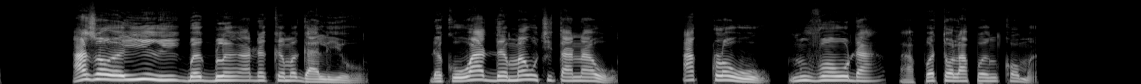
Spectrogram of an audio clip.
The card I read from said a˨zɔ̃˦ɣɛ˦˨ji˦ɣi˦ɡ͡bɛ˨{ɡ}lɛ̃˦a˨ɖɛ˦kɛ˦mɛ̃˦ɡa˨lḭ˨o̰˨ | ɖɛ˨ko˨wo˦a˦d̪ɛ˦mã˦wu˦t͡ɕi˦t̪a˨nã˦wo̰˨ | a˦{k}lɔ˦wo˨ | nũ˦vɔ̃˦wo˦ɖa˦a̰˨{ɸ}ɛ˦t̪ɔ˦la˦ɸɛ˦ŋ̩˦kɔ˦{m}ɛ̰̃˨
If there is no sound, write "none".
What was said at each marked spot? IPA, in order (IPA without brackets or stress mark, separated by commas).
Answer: ɡ͡b, k, ɸ, m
